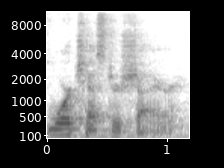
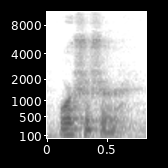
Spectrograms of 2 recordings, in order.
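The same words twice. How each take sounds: First: The word is said in a careful, formal pronunciation. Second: The word is said in a common, casual pronunciation. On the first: This is how it is properly pronounced. "It's Worcestershire. But you know what? Nobody says that" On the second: This is how people actually say it.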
